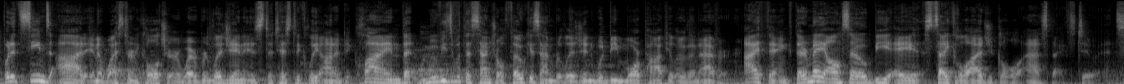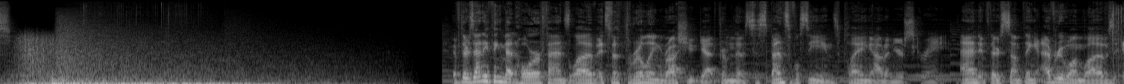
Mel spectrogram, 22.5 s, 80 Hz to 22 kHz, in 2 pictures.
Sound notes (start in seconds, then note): 11.0 cinematic impact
